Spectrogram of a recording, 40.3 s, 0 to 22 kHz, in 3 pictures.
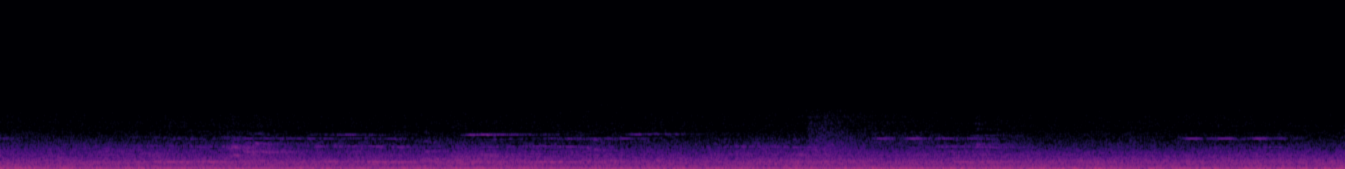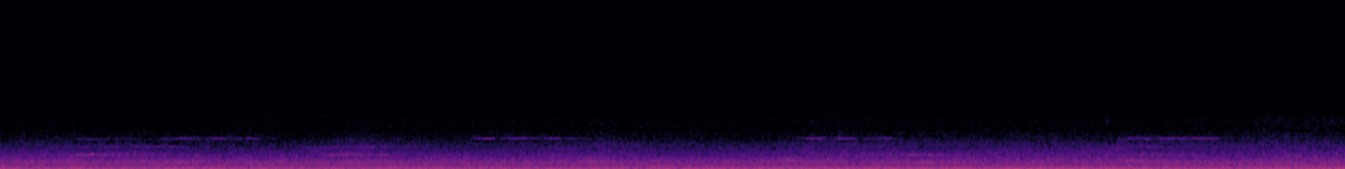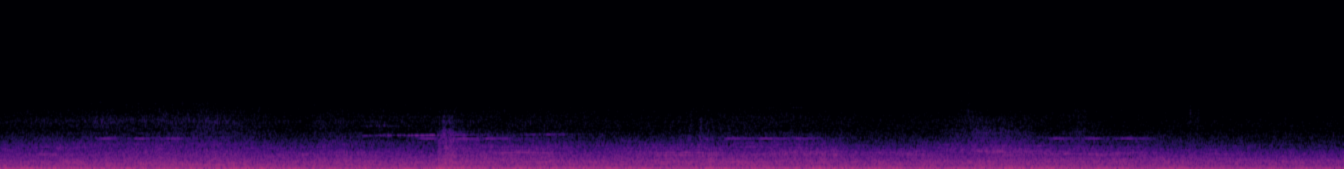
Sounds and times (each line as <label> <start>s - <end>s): traffic 0.0s - 40.3s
